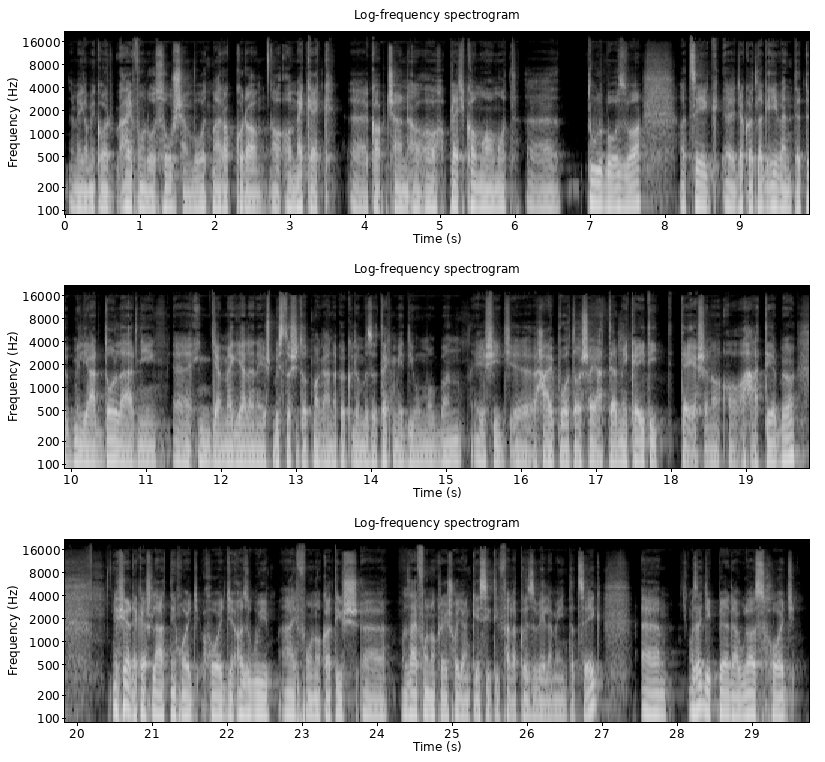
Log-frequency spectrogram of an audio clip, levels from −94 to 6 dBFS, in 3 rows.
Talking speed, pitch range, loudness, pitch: 140 wpm, 85-100 Hz, -20 LUFS, 90 Hz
